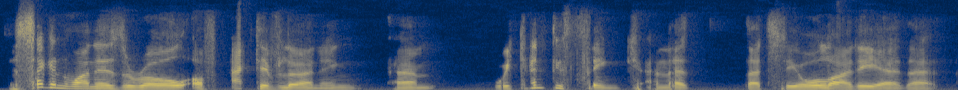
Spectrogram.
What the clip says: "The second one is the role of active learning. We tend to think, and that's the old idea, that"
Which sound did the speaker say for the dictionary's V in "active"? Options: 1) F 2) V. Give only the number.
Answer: 2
